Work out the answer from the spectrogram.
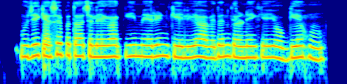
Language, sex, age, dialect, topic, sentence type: Hindi, female, 25-30, Hindustani Malvi Khadi Boli, banking, statement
